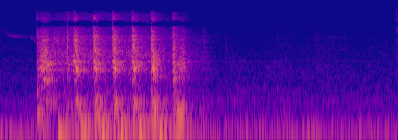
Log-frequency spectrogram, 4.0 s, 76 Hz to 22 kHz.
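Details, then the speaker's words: Bajaj Pulsar RS200 motorcycle in neutral, ignition light on, fuel in tank: starter spins the engine in rough quick strokes for about a second and a half, then quits without firing; cranks but won't start, owner suspects a flat battery. "Start করছি start হবে না তেলও আছে বুঝতে পারছি না যে fuel থাকা অবস্থাতে কেন এরকম হচ্ছে"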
